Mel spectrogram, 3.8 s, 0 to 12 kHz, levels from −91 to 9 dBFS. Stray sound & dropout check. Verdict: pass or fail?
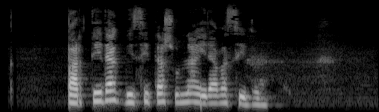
pass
